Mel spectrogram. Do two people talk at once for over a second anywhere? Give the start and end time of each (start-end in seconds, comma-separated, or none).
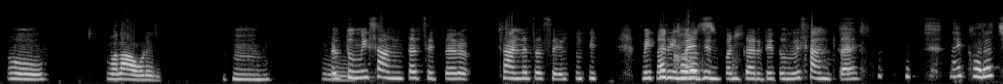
none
